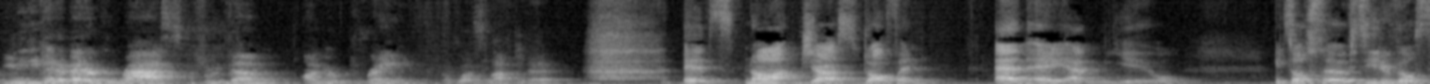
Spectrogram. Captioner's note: sighs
